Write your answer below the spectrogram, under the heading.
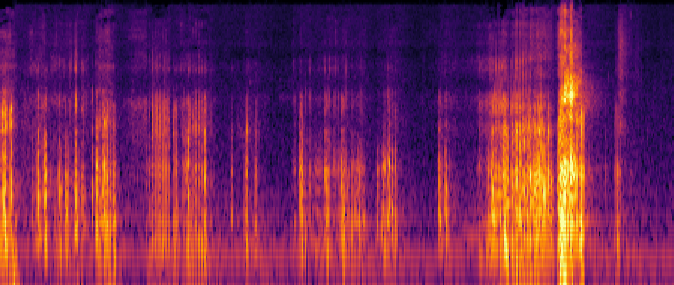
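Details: A female Boston Terrier puppy coughs in short, rough, wet, phlegmy bursts with snorting breaths between, building to a louder, strained fit near the end; the owner suspects mucus in her throat and worries she is sick.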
